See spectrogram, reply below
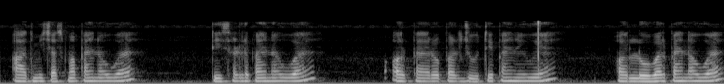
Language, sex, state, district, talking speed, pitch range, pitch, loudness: Hindi, male, Bihar, Samastipur, 180 wpm, 145-160 Hz, 150 Hz, -24 LUFS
